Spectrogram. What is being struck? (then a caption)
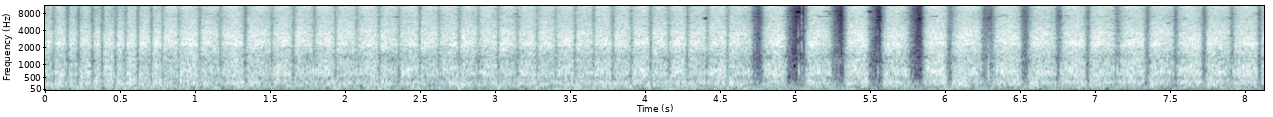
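Wooden board. A flat, solid, grained wooden board is rubbed quickly with the rough side of a layered scouring sponge held by the fingers. The result is a fast, steady run of bright, scratchy rubbing strokes with almost no low end. About two-thirds of the way through, the strokes briefly break into choppier, separated passes before resuming.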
